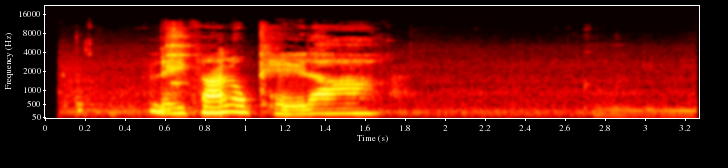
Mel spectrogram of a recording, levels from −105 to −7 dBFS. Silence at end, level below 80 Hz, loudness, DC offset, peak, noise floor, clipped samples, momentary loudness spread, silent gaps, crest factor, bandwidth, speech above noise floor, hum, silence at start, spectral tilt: 0 s; -74 dBFS; -25 LUFS; under 0.1%; -6 dBFS; -57 dBFS; under 0.1%; 22 LU; none; 22 dB; 12.5 kHz; 33 dB; none; 0.15 s; -4.5 dB/octave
